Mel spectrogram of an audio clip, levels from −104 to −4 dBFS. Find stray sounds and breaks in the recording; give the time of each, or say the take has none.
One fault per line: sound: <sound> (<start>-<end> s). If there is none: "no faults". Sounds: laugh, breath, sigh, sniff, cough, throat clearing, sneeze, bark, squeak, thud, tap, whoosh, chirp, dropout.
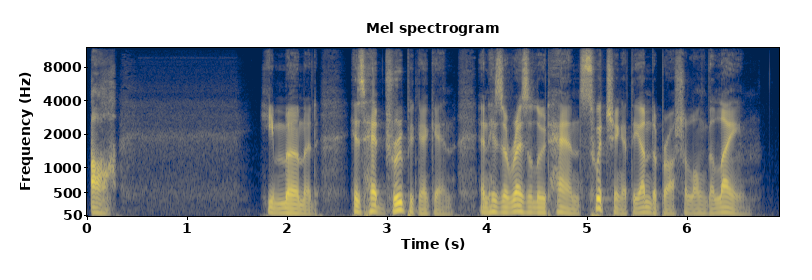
no faults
